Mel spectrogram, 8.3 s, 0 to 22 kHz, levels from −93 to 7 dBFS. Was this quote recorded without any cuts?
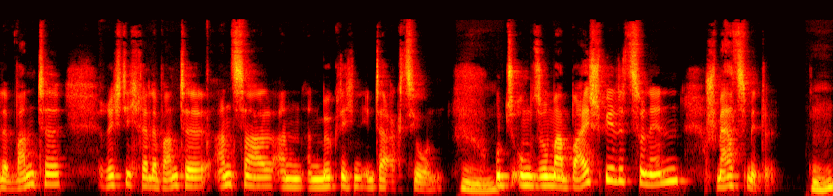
no; 2 cuts; at 1.0 s, 7.0 s

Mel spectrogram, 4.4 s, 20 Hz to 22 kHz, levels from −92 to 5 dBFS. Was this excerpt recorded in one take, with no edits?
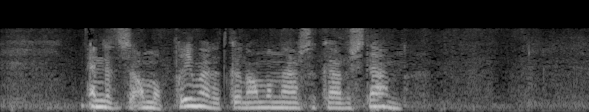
yes; 0 cuts

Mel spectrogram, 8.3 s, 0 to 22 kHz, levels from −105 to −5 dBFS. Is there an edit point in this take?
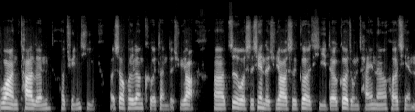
no; 0 cuts

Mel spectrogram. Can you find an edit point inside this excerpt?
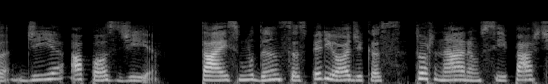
no; 0 cuts

